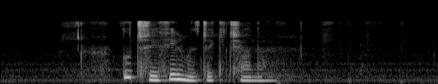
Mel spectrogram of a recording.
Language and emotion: Russian, neutral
